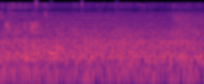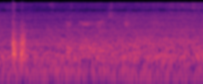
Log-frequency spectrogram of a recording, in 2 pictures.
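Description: Railway station platform ambience: a steady rumble from a train standing at the platform, with distant voices and a brief sharp sound about three seconds in.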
